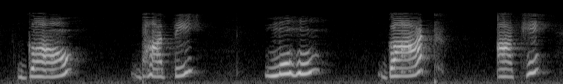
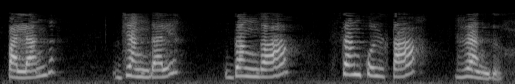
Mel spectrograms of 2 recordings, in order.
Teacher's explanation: ध्वनि नाक और मुंह से एक साथ बाहर आती है, वहां पर चंद बिंदु का प्रयोग किया जाता है, जिसे हम अनुनासिक कहते हैं।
